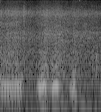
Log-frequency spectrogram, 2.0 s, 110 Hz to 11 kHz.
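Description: Honda CG 125 Cargo's single-cylinder four-stroke engine running steadily under way, then the throttle closes less than half a second in and the engine note drops and goes quieter as the bike slows. A few short, louder sounds follow over the next second.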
